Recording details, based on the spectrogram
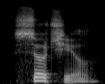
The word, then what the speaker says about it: Xochitl: This is my hipster list, and it is Sochil tip chips. Sochil chips. Maybe Ben Robbins and his Taco Bell bashing can figure out how to say this name. It's Xochitl.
